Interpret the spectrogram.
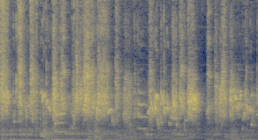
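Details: Parrot chicks giving dense, harsh, raspy squawks that overlap continuously without pause, with a low rumbling handling noise underneath.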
